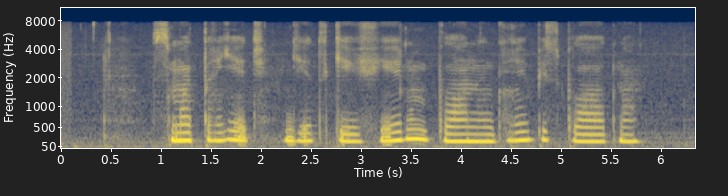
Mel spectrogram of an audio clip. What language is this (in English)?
Russian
